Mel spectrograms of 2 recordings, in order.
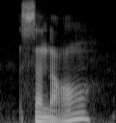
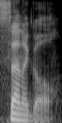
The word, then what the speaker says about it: Senegal: Senegal? – No, I don't think that's it. I think you're just mispronouncing it. It's Senegal.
